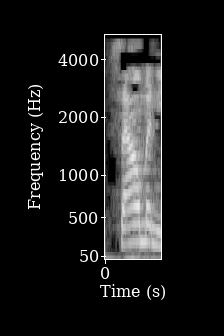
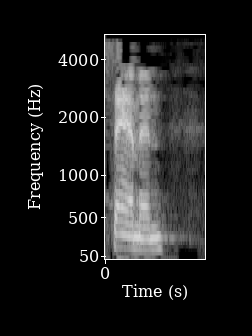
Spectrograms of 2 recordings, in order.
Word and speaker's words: Salmon: Now, Salmon, you pronounce the L in his name, not like the fish where you remain silent. Salmon. Salmon.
